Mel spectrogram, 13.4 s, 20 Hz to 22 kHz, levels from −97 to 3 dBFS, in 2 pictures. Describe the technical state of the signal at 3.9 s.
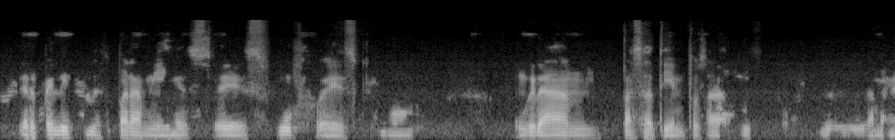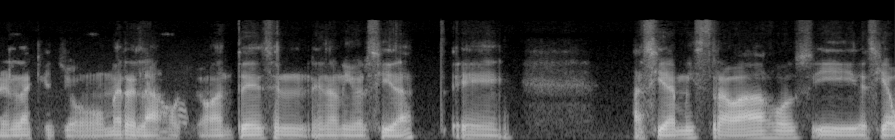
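Right at 3.9 s you're at the tail end of a short bit of speech suppressed in double talk, running from 3.85 to 3.9 s, so about 50 ms. The talker's level dips by roughly 10 dB there. The likely cause is the echo canceller getting confused with both sides active: it can't pull the near talker apart from the loudspeaker echo, so it ducks everything briefly, and you hear a quick sag in the voice.

That dip comes straight after the other side's voice leaking through, from 2.68 to 3.84 s. It's faint, sitting somewhere around 35 dB under the talker, more a ghost in the background than a second voice you'd follow. It's likely loudspeaker playback that the echo canceller didn't fully scrub from the mic, so residual far-end audio rides along underneath. The suppression kicks in just as that leak ends.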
